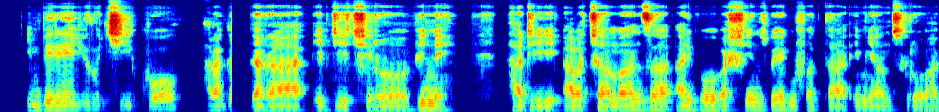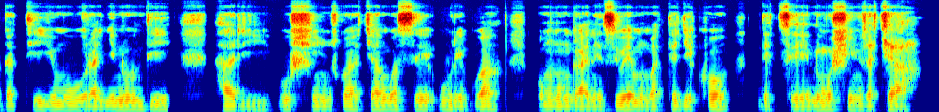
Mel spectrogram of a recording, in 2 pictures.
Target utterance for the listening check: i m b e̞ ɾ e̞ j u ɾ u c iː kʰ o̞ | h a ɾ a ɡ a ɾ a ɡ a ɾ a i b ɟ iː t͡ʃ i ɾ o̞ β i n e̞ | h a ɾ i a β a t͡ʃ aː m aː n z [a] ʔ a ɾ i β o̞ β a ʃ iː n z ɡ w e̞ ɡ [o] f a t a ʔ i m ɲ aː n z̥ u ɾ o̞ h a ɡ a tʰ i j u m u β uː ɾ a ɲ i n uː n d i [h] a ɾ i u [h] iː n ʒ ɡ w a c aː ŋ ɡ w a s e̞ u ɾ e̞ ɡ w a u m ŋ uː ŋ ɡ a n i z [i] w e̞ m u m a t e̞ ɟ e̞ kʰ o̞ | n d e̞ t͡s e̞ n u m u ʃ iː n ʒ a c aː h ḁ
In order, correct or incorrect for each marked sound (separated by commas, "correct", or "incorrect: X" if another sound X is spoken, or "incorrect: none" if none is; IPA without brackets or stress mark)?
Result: correct, incorrect: u, correct, incorrect: ʃ, correct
